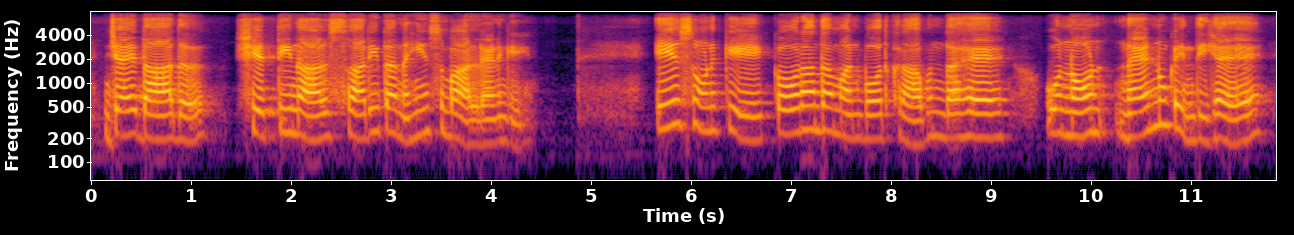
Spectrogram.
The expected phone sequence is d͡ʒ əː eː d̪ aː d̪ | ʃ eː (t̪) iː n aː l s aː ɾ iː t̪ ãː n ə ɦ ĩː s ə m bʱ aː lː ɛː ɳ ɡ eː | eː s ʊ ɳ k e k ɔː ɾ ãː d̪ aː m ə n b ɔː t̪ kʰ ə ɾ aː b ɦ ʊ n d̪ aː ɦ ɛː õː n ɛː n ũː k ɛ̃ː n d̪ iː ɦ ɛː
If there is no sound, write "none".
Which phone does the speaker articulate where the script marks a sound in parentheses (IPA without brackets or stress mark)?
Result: t̪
